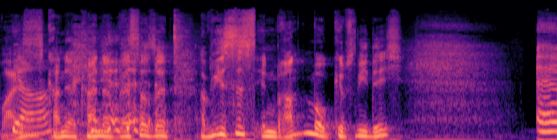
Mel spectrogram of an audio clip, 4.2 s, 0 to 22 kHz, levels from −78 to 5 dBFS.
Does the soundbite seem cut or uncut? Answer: cut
